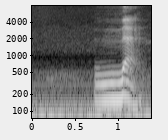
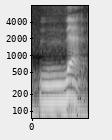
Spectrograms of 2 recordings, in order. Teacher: Nah, huruf dha perlu kita ketahui dulu makhrajnya, yaitu letak suaranya, tempat keluar dia tempat dia keluar itu makhrajnya, yaitu ujung lidah menyentuh ujung gigi seri atas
